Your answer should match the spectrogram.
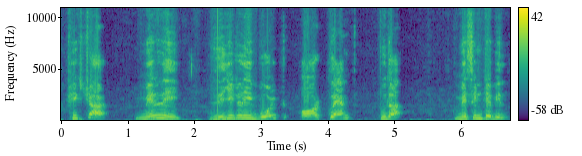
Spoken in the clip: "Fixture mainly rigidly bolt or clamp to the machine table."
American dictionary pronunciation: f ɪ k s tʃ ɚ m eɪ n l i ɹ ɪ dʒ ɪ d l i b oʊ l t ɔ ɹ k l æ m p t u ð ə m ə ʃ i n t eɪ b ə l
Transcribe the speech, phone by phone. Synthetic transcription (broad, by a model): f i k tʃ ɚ m eɪ n l i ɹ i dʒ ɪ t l i b oʊ l t ɔ ɹ k l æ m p t u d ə m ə s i n t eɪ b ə l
